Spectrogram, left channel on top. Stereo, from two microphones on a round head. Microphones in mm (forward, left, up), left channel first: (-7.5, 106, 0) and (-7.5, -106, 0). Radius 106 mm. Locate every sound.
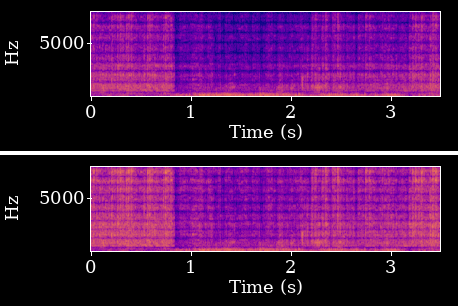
0.0 s a lawn mower: 75° right (ahead or behind)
